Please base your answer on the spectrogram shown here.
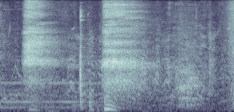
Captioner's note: sigh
